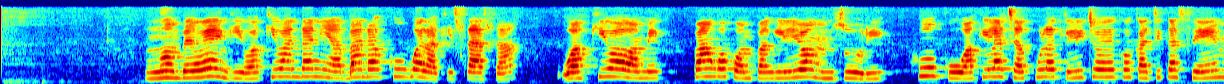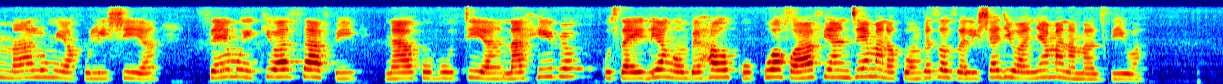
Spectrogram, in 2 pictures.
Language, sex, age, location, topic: Swahili, female, 25-35, Dar es Salaam, agriculture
